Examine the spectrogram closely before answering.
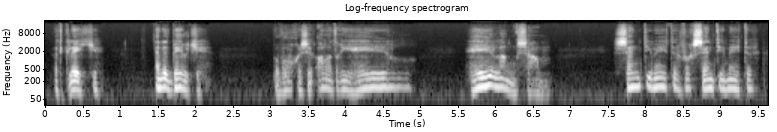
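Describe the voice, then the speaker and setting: A protective husband in a radio drama, with a low and very husky voice. He is tense and measured, building suspense and often sinking to a hush. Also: full character voice. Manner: measured suspenseful storytelling, dropping to hushed tones. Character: Bob, husband recounting a deadly snake ordeal, protective, tense. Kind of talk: radio play acting, dramatic first-person narration.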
